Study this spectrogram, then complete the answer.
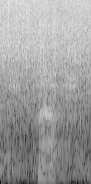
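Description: Food sizzling in a pan while being stirred, with Old Bay seasoning just added; a loud continuous frying hiss over a single brief scrape.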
